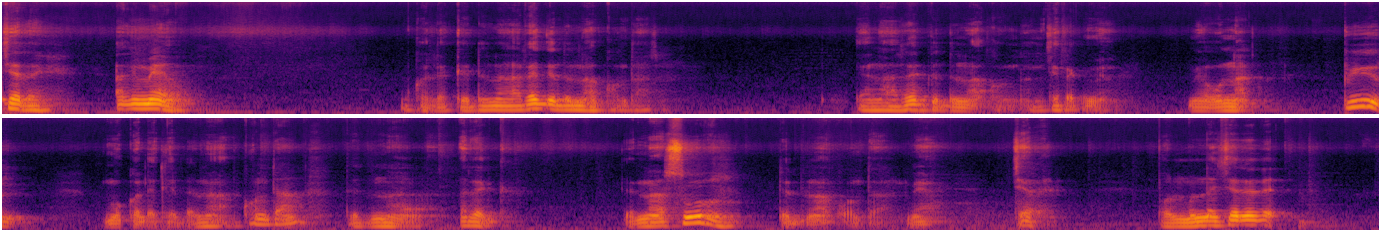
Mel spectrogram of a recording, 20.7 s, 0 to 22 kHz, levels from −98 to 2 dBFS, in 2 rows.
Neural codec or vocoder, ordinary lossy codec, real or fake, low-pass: none; none; real; none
